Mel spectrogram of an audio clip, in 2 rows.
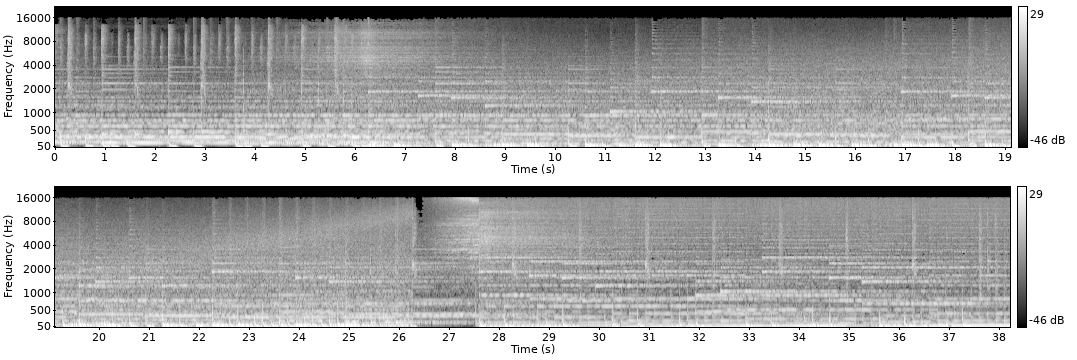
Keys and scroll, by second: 9.2 ctrl+space.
